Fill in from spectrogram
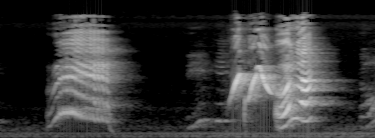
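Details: Pet parrot screaming, desperate for its owner and yelling at the household cat: two loud, harsh, wavering squawks, the second longer and broken into bending, rasping notes, with faint indoor hum behind.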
